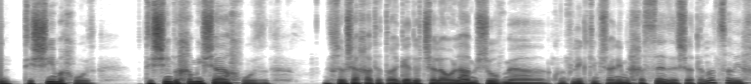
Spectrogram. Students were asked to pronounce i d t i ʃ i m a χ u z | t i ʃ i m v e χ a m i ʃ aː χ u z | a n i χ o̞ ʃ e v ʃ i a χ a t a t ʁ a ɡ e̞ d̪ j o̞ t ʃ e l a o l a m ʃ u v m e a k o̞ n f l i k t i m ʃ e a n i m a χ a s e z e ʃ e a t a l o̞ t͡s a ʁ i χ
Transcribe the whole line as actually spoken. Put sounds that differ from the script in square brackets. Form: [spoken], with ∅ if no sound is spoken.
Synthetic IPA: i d t i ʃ i m a χ u z | t i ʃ i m v e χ a m i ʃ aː χ u z | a n i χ o̞ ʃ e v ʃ [e] a χ a t a t ʁ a ɡ e̞ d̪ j o̞ t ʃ e l a o l a m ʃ u v m e a k o̞ n f l i k t i m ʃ e a n i m [e] χ a s e z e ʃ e a t a l o̞ t͡s a ʁ i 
